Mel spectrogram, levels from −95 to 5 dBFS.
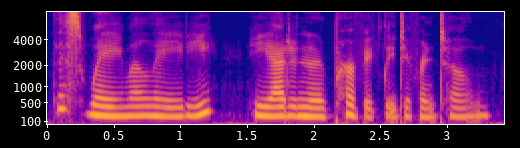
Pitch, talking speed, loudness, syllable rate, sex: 205 Hz, 190 wpm, -19 LUFS, 5.6 syllables/s, female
